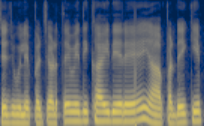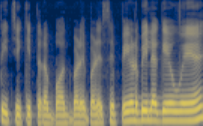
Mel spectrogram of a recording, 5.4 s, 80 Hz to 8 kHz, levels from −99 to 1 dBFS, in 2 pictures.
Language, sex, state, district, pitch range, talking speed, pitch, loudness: Hindi, female, Chhattisgarh, Kabirdham, 140-175 Hz, 240 wpm, 165 Hz, -19 LUFS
